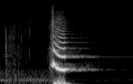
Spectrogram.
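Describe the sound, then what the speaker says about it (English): A single short, loud air horn blast on a bicycle honks once and cuts off quickly, leaving silence afterward. "And then I have an air horn here if I really needed to."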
